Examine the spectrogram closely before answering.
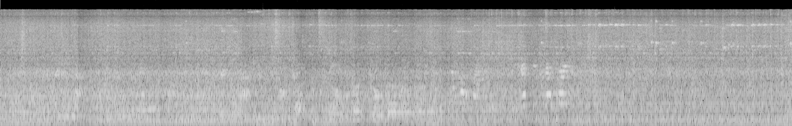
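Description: Cars pass by close on the road.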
